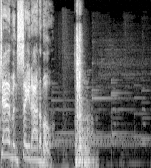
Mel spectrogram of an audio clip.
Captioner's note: clank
